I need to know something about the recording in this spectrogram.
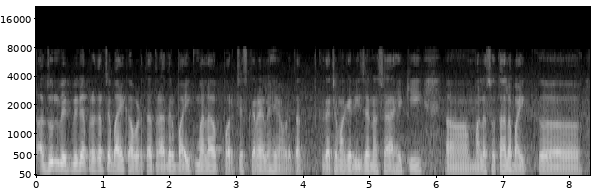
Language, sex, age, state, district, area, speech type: Marathi, male, 45-60, Maharashtra, Thane, rural, spontaneous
